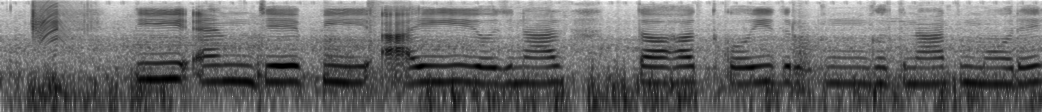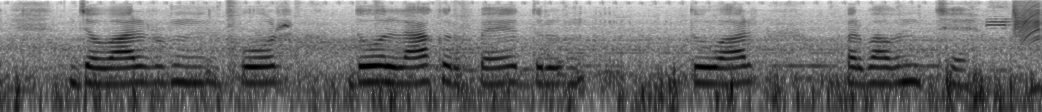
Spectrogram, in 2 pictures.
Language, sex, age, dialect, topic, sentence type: Magahi, female, 41-45, Northeastern/Surjapuri, banking, statement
